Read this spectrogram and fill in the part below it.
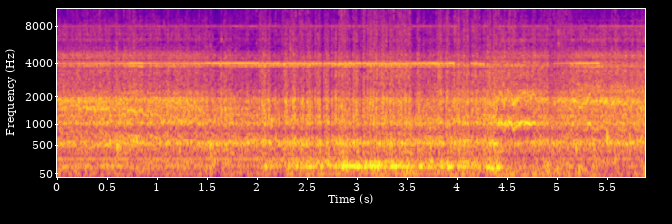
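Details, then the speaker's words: Arrma Typhon RC car after rebuild with replaced chassis and hub, first test run with throttle limited to 50%: steady electric whir with faint high whine, no clicks or grinding; motor and drivetrain spinning freely, running nicely. "I'm out here giving it the first test run. I've got the throttle limited to 50%. The car's running very nicely."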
